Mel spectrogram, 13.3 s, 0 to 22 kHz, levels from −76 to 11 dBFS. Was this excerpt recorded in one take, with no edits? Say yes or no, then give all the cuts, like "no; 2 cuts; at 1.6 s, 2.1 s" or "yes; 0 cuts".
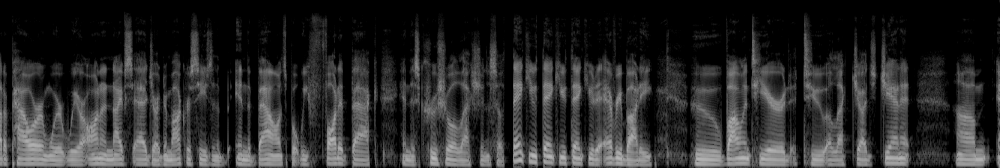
yes; 0 cuts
